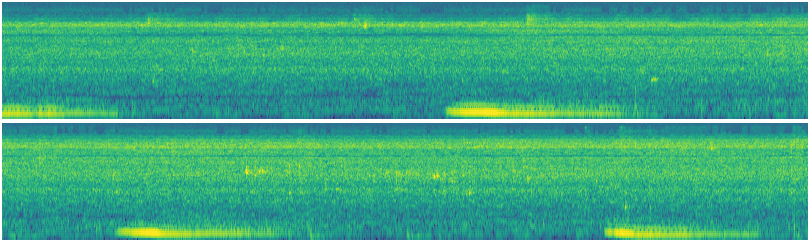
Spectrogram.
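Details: Kitty snoring in a quiet indoor room, three slow breaths heard as low, slightly falling hums with a raspy edge, spaced roughly three and a half seconds apart.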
